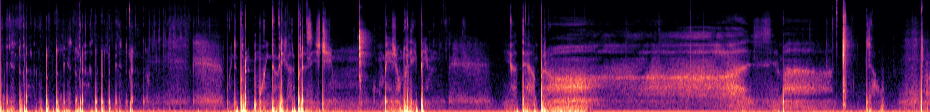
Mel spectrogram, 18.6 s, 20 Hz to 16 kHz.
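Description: Close-up ASMR whispering and mouth sounds into a 3Dio binaural microphone, with hand movements past its ears. Many quick clicks through the first half, then a longer, softer breathy sound, with a few more clicks near the end.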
